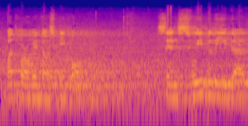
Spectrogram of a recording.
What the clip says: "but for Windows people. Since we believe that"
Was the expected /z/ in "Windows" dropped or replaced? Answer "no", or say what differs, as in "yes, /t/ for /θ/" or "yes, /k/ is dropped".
yes, /s/ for /z/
